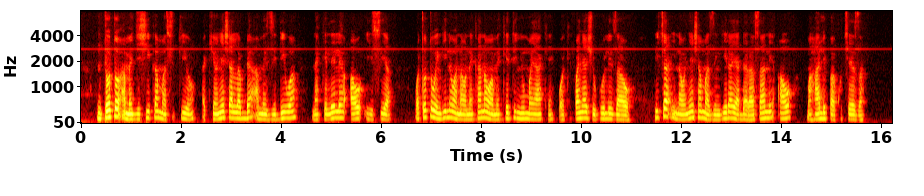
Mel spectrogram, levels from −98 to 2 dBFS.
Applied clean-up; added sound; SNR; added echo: none; none; none; none.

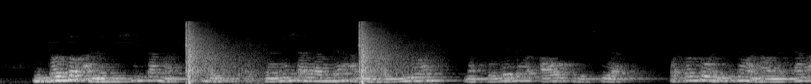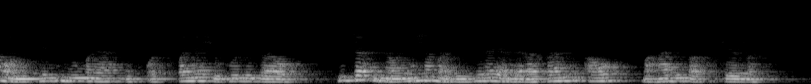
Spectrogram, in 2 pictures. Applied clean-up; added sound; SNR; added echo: none; Gunshot, gunfire; 3 dB; reverberation time 0.9 s.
